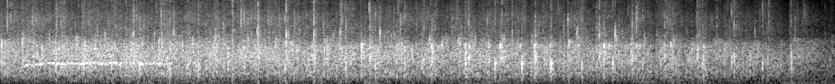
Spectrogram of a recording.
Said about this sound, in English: Let's give our graduating class another clap.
